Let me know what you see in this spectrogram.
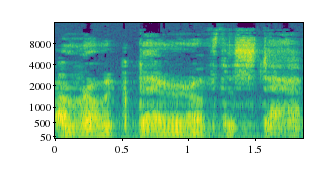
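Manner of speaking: very soft, thrilled, excited murmur under the breath. In a role-play, a character reacts to being given a title, said under his breath. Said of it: "says under his breath".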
